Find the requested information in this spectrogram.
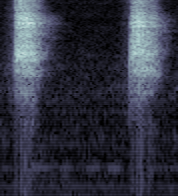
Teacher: It's that affricate sound. So it's a T and a sh at the same time. So that's a ch.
